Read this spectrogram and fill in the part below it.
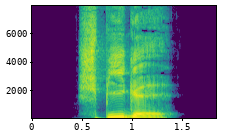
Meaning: inflection of spiegeln: 1. first-person singular present 2. singular imperative
- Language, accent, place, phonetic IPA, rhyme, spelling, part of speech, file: German, Germany, Berlin, [ˈʃpiːɡl̩], -iːɡl̩, spiegel, verb, De-spiegel.ogg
